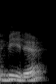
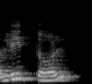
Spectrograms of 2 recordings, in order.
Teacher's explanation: es usual que esa t esa doble t se convierta en un sonido de r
